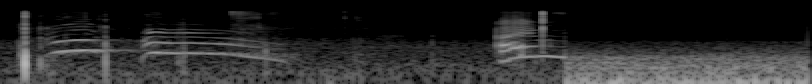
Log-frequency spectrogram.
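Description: A sharp knock, then a high call that rises and quickly falls in pitch, followed by a shorter one about two and a half seconds in. Near the end, steady low road rumble inside a moving car takes over.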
